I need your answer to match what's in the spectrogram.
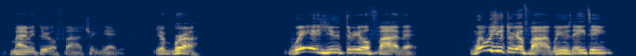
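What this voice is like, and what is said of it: Put-on Miami Dade County accent. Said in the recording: “I'm at you with the Dade County accent.”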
